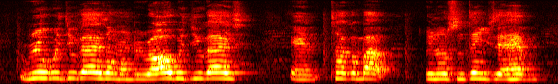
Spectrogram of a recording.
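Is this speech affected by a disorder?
Yes: cerebral palsy; declined offered surgery.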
